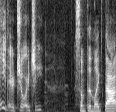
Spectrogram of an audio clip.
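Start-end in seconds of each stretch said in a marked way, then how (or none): 0.0-0.9 softly breathed, with the pitch raised. A speaker talks about favourite voiceovers and demonstrates one; It Clown voice. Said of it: "Another voiceover I love is the It Clown".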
